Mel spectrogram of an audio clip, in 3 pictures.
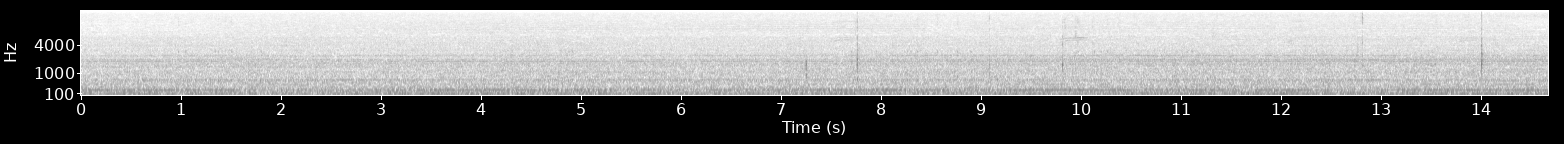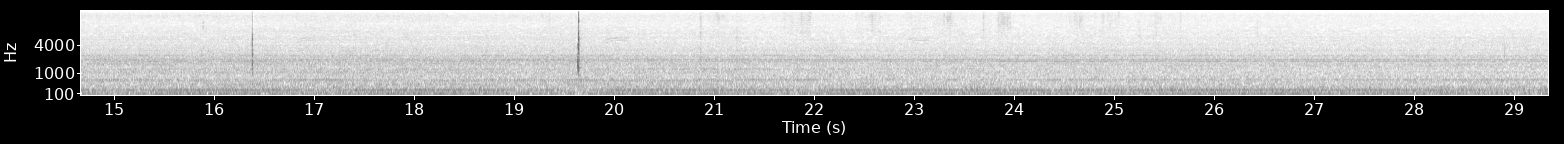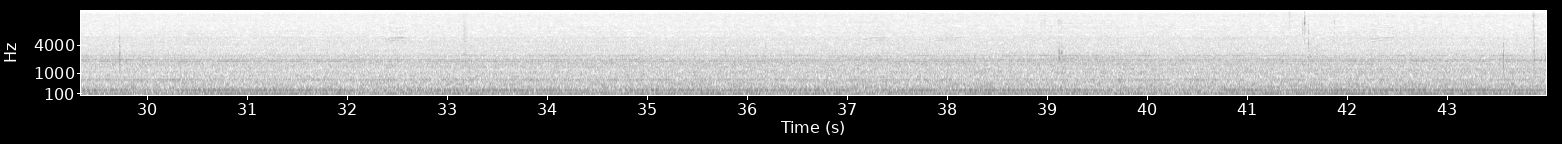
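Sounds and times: mechanical hum with low drone: 0.0s - 43.9s.

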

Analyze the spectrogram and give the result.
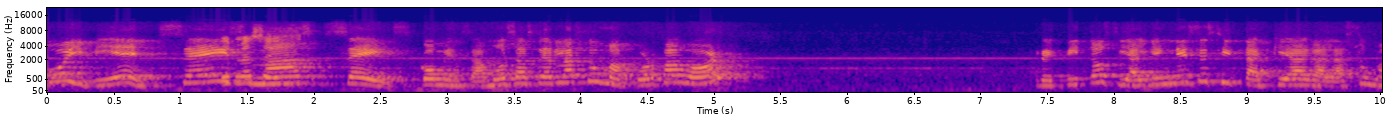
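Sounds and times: woman speaking: 0.0s - 5.4s, 7.4s - 10.0s
faint high microphone hum: 0.0s - 10.0s
low background noise: 0.0s - 10.0s.

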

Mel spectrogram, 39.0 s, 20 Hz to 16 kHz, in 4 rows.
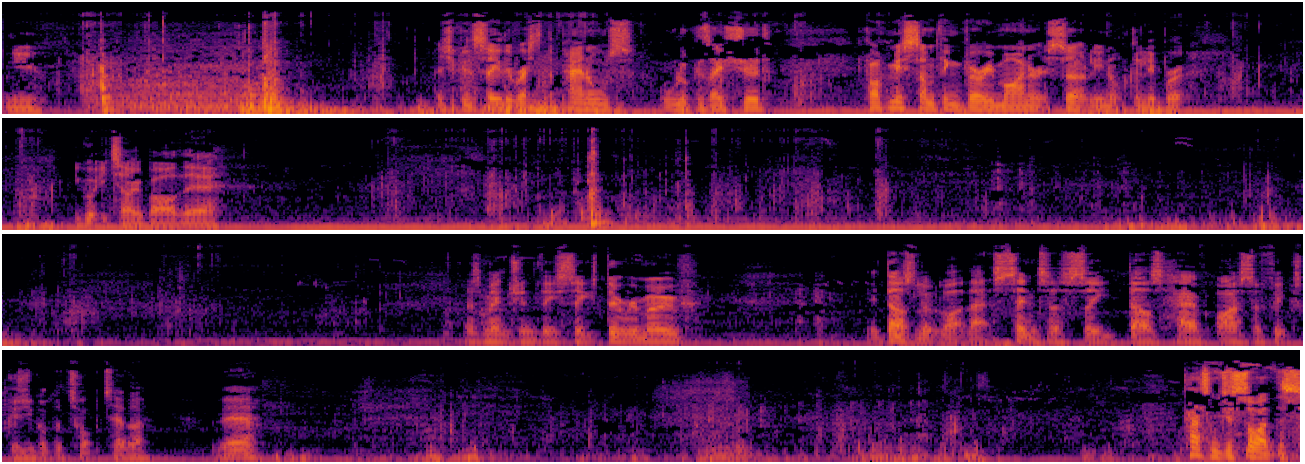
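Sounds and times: faint footsteps: 0.3s - 1.5s, 2.1s - 10.8s, 11.4s - 23.5s, 31.6s - 38.7s
low handling bumps: 0.4s - 27.7s
thuds: 1.8s - 2.8s.

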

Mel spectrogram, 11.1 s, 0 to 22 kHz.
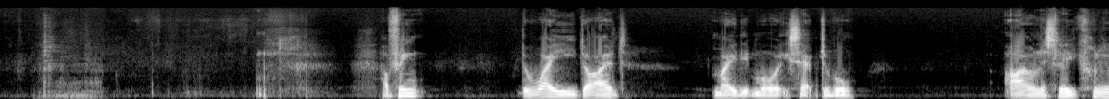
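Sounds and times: man breathing out: 2.6s - 3.8s.

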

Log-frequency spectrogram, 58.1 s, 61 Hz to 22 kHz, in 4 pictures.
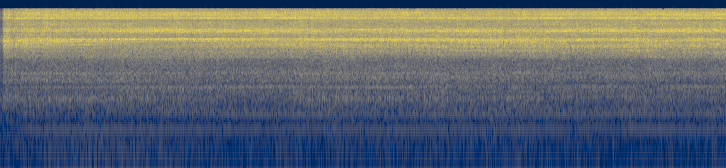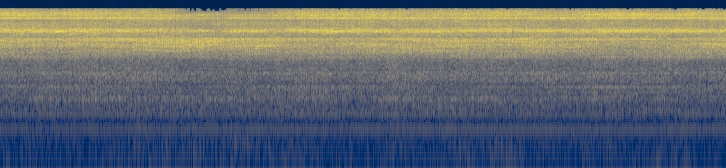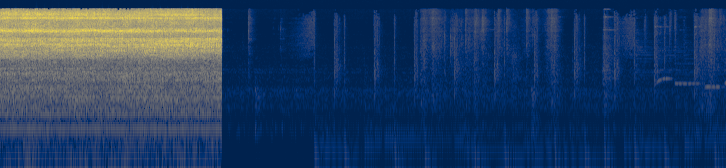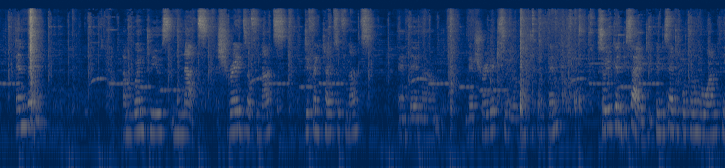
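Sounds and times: electric hand blender whine: 0.0s - 33.5s.

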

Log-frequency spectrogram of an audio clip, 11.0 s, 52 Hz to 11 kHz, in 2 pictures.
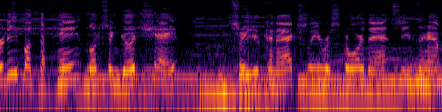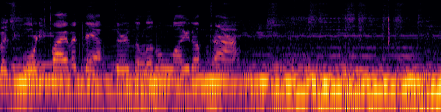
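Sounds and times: music from radio speakers: 0.0s - 11.0s.

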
